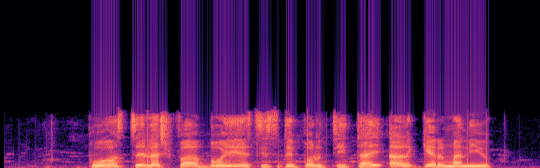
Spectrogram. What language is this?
Esperanto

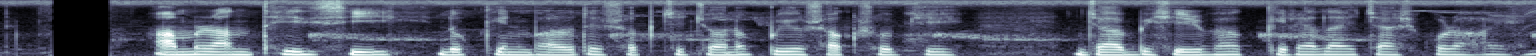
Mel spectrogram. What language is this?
Bangla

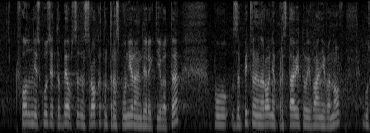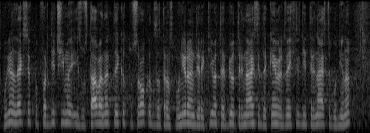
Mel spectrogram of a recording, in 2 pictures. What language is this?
Bulgarian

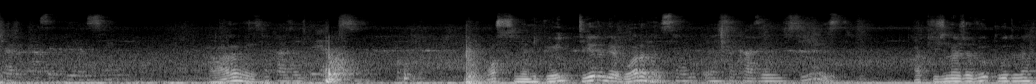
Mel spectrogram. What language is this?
Portuguese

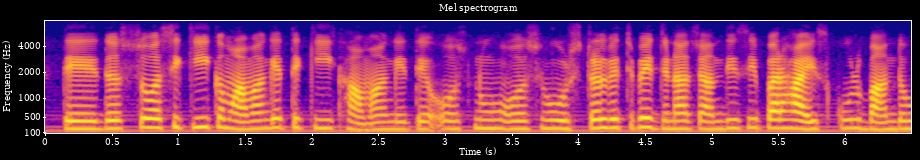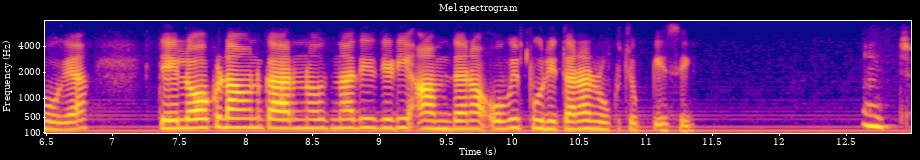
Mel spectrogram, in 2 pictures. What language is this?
Punjabi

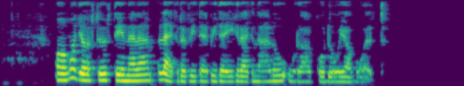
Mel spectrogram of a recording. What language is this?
Hungarian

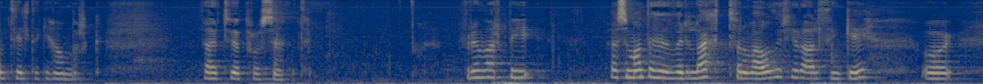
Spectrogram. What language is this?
Icelandic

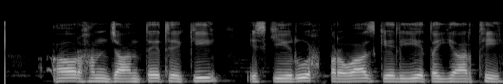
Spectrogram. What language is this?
Urdu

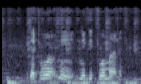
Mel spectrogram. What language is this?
Luo (Kenya and Tanzania)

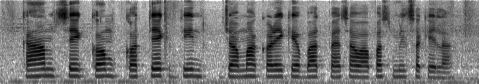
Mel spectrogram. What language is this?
Magahi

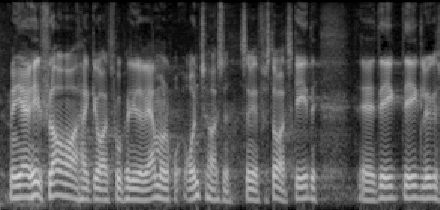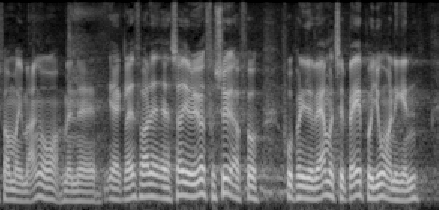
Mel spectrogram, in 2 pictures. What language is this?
Danish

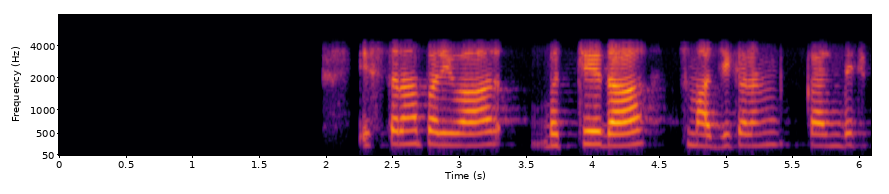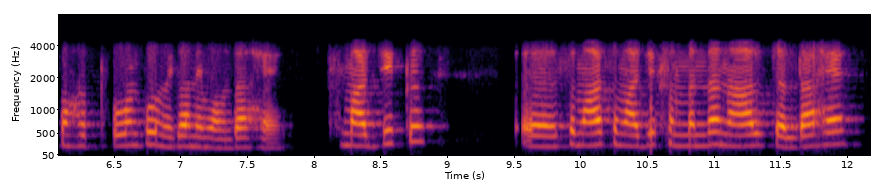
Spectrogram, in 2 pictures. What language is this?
Punjabi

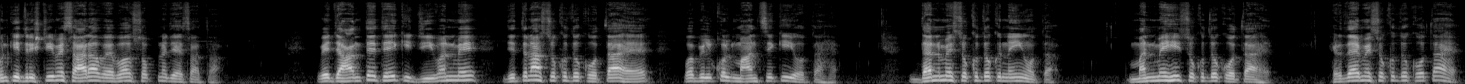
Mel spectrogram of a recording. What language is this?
Hindi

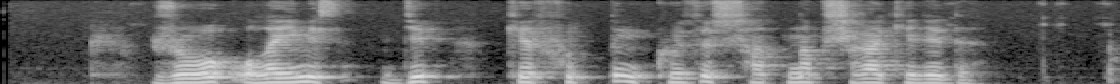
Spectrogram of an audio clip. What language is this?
Kazakh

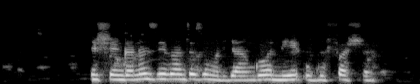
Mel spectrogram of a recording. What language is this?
Kinyarwanda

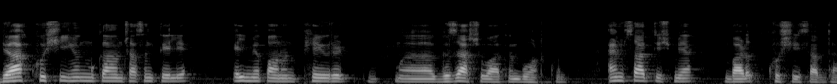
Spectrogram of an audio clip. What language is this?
Kashmiri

